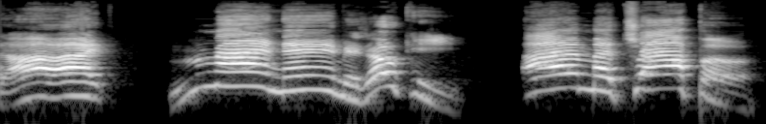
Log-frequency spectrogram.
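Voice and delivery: put-on high, loud, very slow Hadati accent; Hadati trapper voice. Oki the trapper tells visitors about the witch, Hadati accent. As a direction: tell the witch trouble slowly with a Hadati accent. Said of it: "heavy Hadati accent".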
